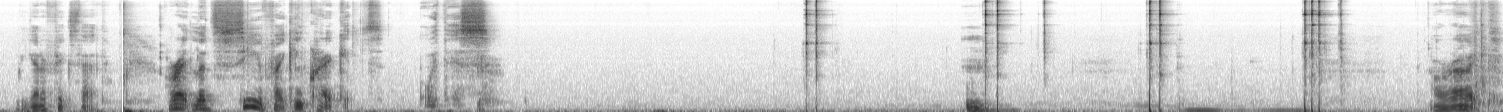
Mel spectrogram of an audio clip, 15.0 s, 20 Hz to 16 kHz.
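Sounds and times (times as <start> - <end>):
wrench clicking on metal: 8.0 - 8.4, 9.8 - 10.6, 11.4 - 11.8, 13.0 - 13.5.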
